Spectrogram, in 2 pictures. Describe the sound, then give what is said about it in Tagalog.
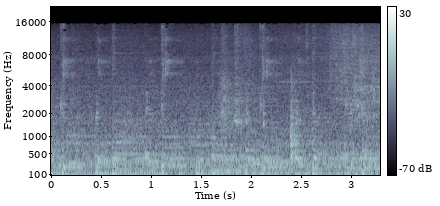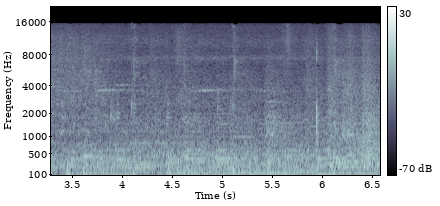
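Sisig, a chopped pork dish, sizzles as it goes into a hot pan to cook chamsig. A steady, loud frying hiss runs throughout, with scattered brief clicks and scrapes. “Umpisa ko na po. Lagyan na natin ang sisig.”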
